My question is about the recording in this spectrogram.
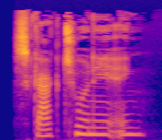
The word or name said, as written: skakturnering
